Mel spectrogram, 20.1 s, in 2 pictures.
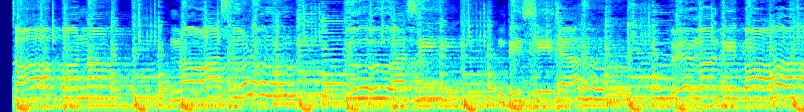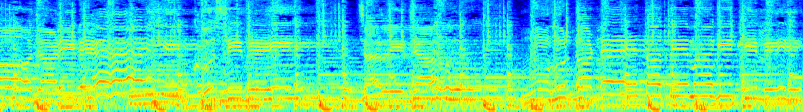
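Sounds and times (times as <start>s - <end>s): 
Odia romantic songs: 0.2s - 20.0s.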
